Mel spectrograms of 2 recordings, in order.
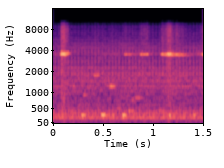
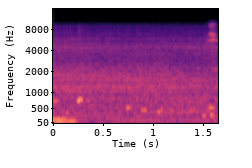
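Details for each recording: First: Maruti Suzuki Omni MB-5 at idle: sharp, high belt-like chirps every fraction of a second, louder when clutch pedal lightly touched, gone when fully pressed; dry clutch release bearing squeak. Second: Maruti Suzuki Omni after clutch release bearing replacement and gearbox refit. The earlier belt-like squeak at start-up, linked to the clutch lever, is gone; a quiet, even idle hum with no squeal.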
